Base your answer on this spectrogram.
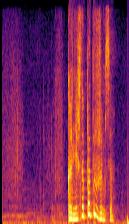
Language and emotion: Russian, positive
